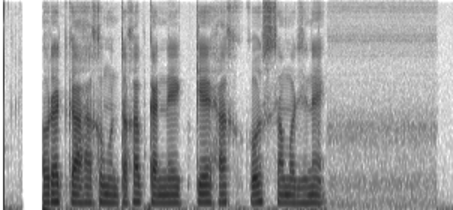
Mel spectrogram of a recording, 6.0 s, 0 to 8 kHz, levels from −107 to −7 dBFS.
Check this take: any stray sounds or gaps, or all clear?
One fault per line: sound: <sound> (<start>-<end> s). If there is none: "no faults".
no faults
